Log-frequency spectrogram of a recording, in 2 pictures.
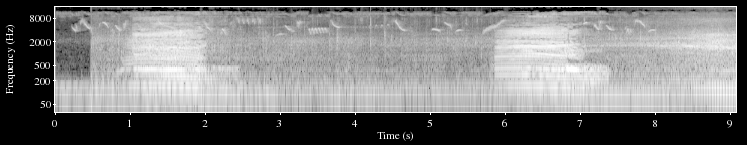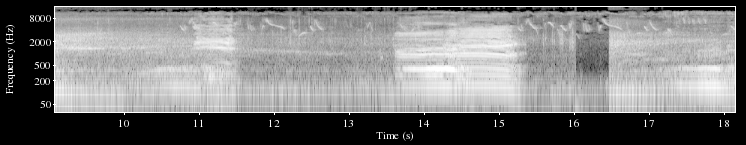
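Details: A herd of tame cows walking towards a field at the edge of a forest gives long, low moos with rich harmonics, several calls spaced a few seconds apart.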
